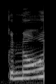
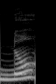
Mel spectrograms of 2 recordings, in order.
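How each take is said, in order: First: कनो with an audible K before the N; K wrongly sounded. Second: नो said with the K silent, starting on N. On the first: Teacher showing learners the mistake, K wrongly pronounced. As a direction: sound the silent K, making it कनो. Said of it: "कनो नहीं है". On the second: Teacher showing learners the correct word, silent K. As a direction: say नो with no K sound at the start. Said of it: "के यहाँ पे silent है". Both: Shown as a demonstration.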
